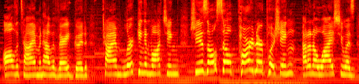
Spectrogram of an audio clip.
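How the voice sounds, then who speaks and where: High-pitched cute anime-streamer woman. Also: moderate pace, few pauses, fairly bright tone. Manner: gushing reactions, casual swearing. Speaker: talk show host. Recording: music playing in the background. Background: music.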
